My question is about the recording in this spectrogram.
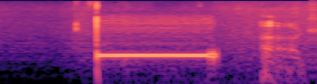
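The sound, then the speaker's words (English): A single steady telephone ringing tone sounds once for just under a second, clear and fairly loud over a quiet line, as a phone call is transferred to the tools department, followed by faint rustling noise. “Let me transfer you to the tools department.”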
